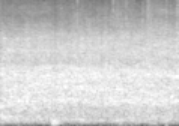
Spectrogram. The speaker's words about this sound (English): Yeah. Your applause.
